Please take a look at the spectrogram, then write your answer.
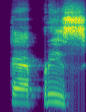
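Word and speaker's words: caprice: पर कैसे करना है जब भी सी एई इकट्ठा आता है तो हम सी का उच्चारण क करते हैं सी को पढ़ेंगे क और ए को ए की मात्रा पढ़ते हैं पी को प पढ़ते हैं और आर को र पढ़ेंगे और आई को जो है ई की मात्रा पढ़ते हैं और सीई को स कैप्रीस क्या पढ़ेंगे इसको कैप्रीस कैप्रीस होता है मोज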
